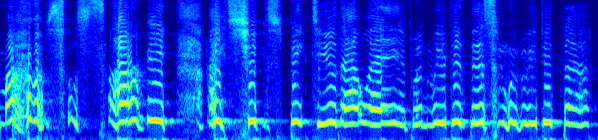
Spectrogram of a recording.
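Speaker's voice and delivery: high, loud put-on voice pouring out an apology; exaggerated tearful-sounding sorry to mom; hammed-up high apology to his mother; high pleading apology. Retold apology call to mother.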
